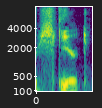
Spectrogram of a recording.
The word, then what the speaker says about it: skeert: That's how we pronounce it here, skeert.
